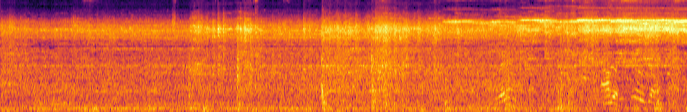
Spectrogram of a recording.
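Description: Passenger train coach running on the rails, heard from an open window: a steady rumble of wheels on track. A thin, high-pitched wheel squeal joins in during the second half.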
